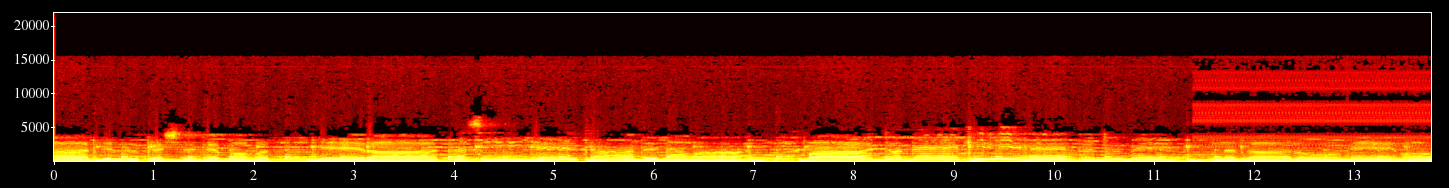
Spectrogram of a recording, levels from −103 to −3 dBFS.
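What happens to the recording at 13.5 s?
Timecode bleed runs from 11.38 s to the end of the clip, covering 13.5 s. Linear timecode from a neighbouring track or cable is leaking in, its square wave flipping between tones near 1 and 2 kHz, which fits 29.97-frame code. It sounds like a faint, steady chirping warble well below the main sound.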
